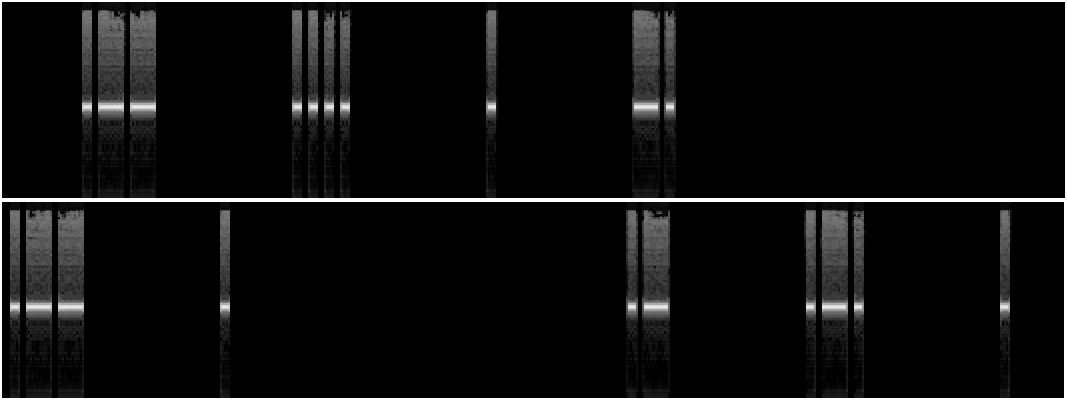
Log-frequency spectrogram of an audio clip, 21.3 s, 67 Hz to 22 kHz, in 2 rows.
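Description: Morse code, heard as a keyed tone, about 15 wpm, spaced as for 5 wpm, 1000 Hz. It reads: WHEN WE ARE
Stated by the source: Morse code sent at 5 wpm.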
